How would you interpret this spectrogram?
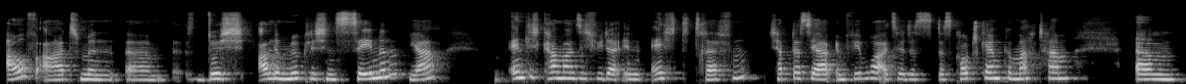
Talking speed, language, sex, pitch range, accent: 145 wpm, German, female, 230-280 Hz, German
